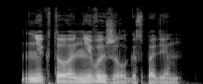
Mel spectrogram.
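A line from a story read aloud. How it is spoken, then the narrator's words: Grim report. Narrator (Russian): мрачно отчитался первый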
